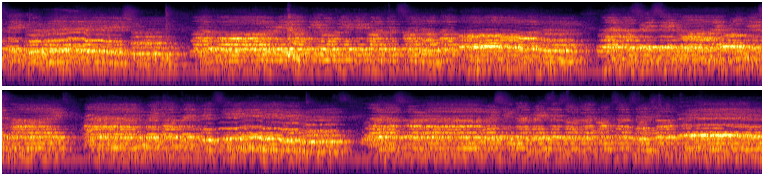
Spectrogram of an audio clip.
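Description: Unaccompanied choir singing Orthodox liturgical chant, sustained sung phrases with four short breaks between them.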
